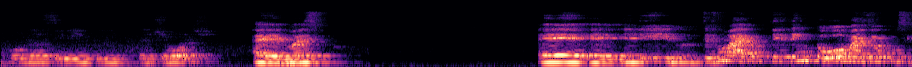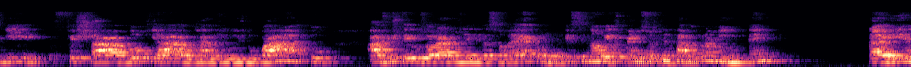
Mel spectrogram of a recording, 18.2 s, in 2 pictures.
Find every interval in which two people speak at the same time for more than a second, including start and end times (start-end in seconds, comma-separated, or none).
14.5-16.1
